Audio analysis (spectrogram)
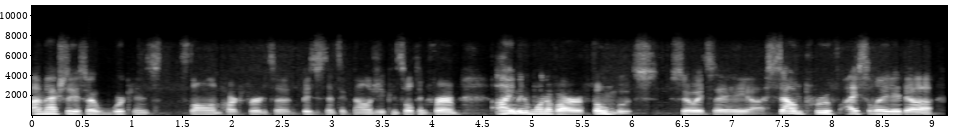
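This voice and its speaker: A good-humored man talks casually as a guest presenter from a small soundproof office booth. His voice sits at a middle pitch and sounds very dry. The recording is dull and lo-fi. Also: no room sound. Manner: good-humored, laughs easily. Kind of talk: casual conversation.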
